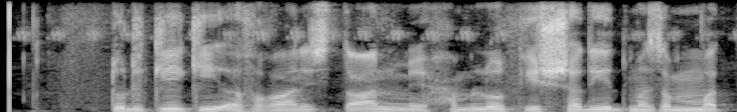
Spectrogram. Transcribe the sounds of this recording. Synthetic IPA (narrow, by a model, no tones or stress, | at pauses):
t̪ʊɾkikiɐfɣaːnɪst̪aːnmẽhɐmlõkiʃɐd̪iːd̪mʊzəmːət̪̚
